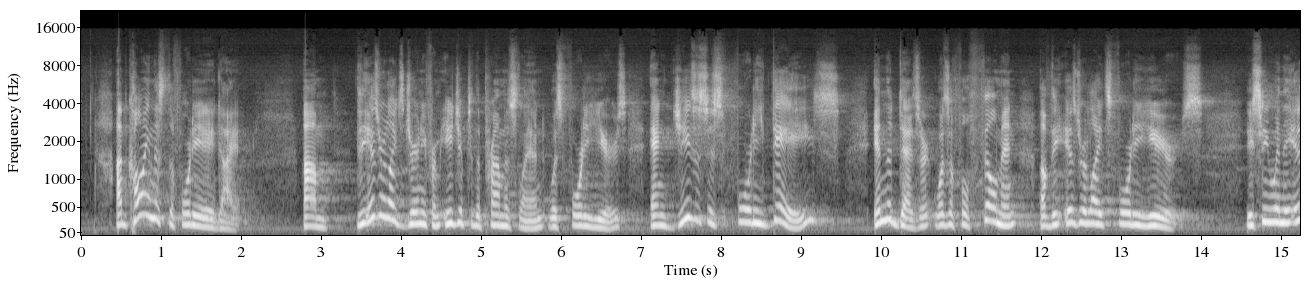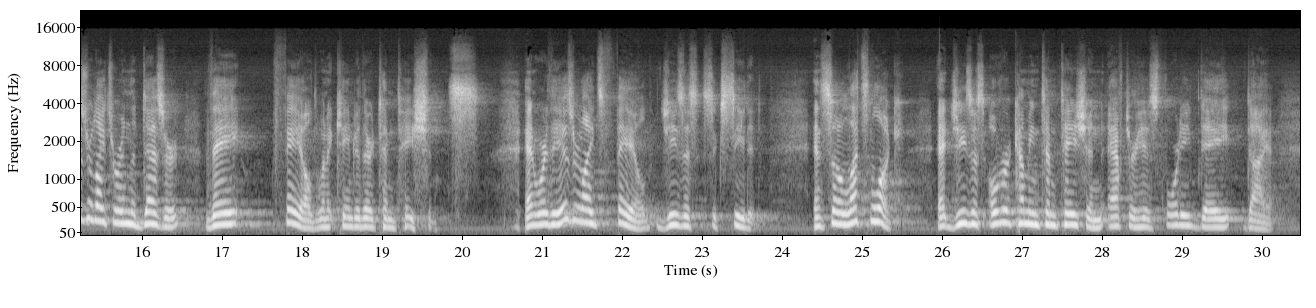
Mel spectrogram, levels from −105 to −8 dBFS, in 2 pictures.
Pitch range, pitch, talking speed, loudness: 155-210 Hz, 185 Hz, 140 wpm, -20 LUFS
